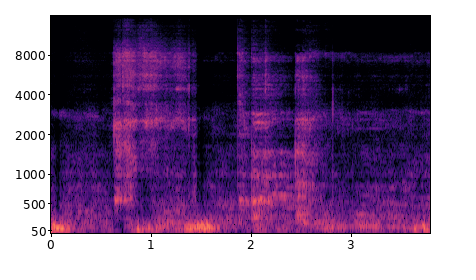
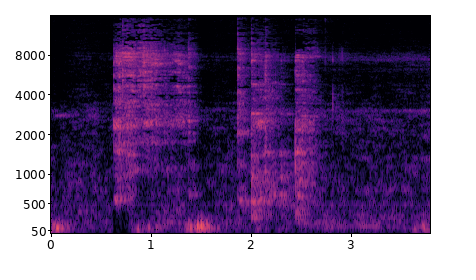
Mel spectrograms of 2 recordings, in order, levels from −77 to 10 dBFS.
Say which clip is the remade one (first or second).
first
